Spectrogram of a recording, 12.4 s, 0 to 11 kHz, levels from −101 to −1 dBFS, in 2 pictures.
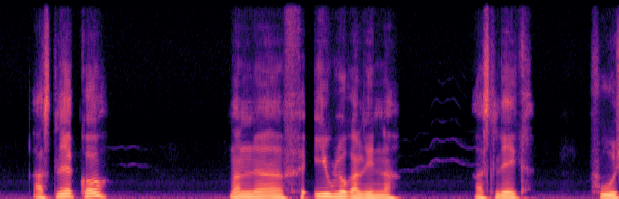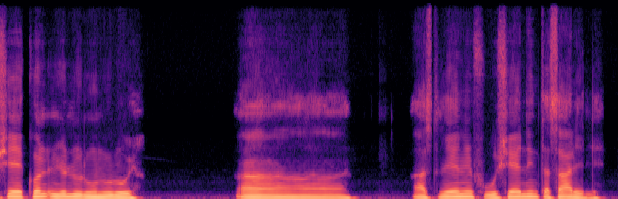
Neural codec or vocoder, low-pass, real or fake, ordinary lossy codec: none; none; real; none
